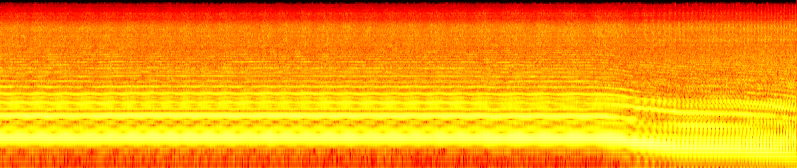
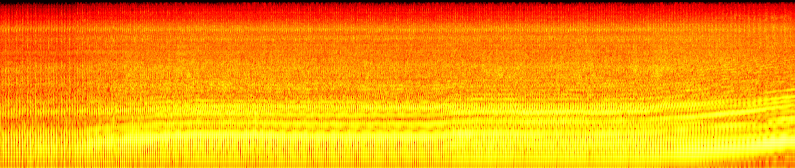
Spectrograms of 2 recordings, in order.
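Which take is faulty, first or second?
first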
